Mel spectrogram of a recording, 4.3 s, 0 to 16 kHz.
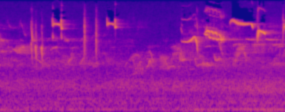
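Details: Song thrush at dawn in Jabłonna, 29 April 2021, delivering short, varied high whistles and sharp chips, some slurred downward, spaced irregularly against a soft background hiss.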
